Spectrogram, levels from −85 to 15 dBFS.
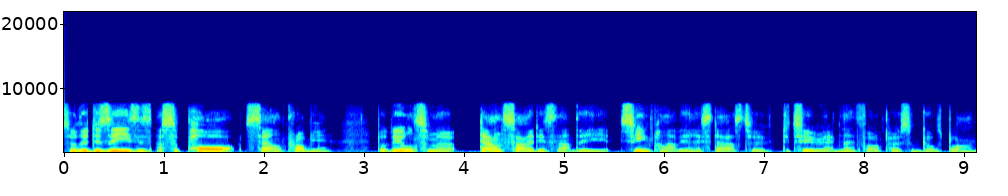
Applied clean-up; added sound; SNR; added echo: neural diffusion model UNIVERSE++.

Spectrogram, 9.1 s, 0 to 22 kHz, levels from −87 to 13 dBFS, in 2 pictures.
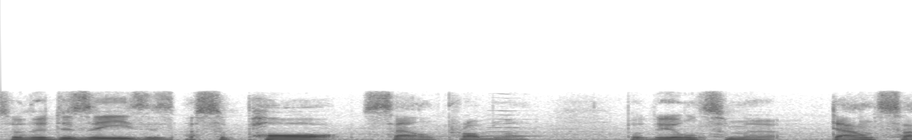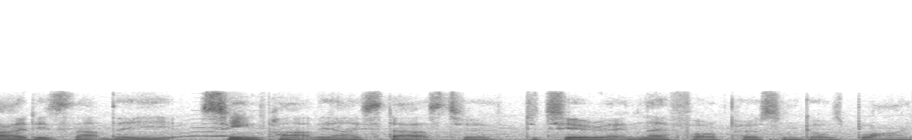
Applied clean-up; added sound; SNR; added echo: none; Brass instrument; 20 dB; none.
